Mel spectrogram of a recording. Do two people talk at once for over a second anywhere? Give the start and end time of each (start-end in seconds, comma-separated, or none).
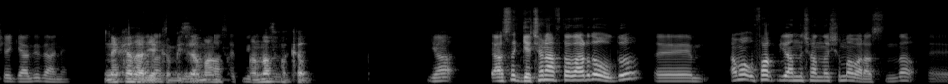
1.3-2.9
